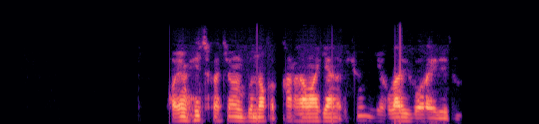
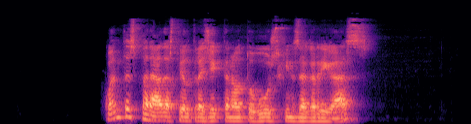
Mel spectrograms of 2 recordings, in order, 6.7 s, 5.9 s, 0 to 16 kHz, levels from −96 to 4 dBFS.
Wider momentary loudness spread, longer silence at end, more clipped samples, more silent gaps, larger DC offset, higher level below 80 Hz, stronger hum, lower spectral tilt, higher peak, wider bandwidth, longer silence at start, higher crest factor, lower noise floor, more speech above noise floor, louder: first, 17 LU vs 11 LU; second, 1.15 s vs 1.3 s; neither; neither; neither; second, -60 dBFS vs -48 dBFS; neither; first, -8 dB/octave vs -5.5 dB/octave; about the same, -2 dBFS vs 0 dBFS; second, 7.2 kHz vs 9.2 kHz; first, 2.1 s vs 1.3 s; about the same, 20 dB vs 20 dB; first, under -90 dBFS vs -82 dBFS; first, over 71 dB vs 66 dB; about the same, -19 LUFS vs -17 LUFS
